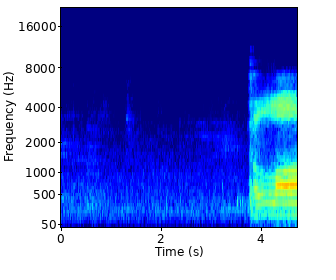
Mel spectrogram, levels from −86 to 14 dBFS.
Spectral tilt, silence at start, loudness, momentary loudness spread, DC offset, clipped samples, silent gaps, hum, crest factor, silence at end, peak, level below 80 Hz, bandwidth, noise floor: -4 dB/octave; 3.75 s; -24 LUFS; 21 LU; under 0.1%; under 0.1%; none; none; 18 dB; 0 s; -10 dBFS; -74 dBFS; 8.8 kHz; -63 dBFS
